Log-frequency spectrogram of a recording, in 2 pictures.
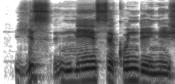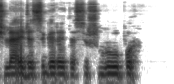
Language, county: Lithuanian, Vilnius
